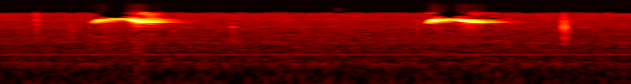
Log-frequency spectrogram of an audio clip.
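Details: Tireless munia singing for songbird training: two thin, high, arched whistles about one and a half seconds apart, plus a faint click near the end.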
